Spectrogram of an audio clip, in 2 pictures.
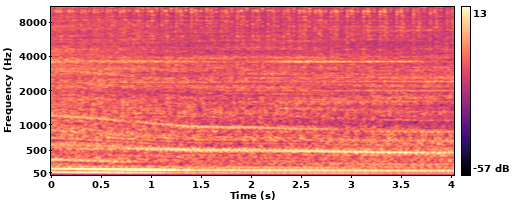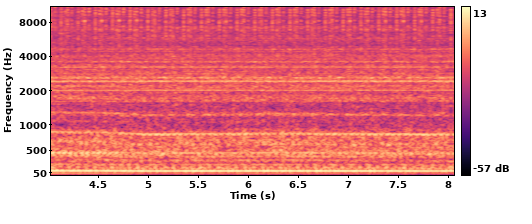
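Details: BMW M3 E92, November 2008, 88,000 km, mostly city driving: fast light ticking at idle, three to four per second, sounding like conrod bearing knock but actually an exhaust manifold leak.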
